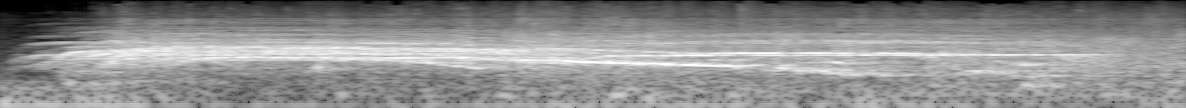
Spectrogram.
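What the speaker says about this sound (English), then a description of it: "Thunderous applause." A crowd cheers loudly with whoops and shouts, rising suddenly and holding steady for several seconds before easing slightly at the end.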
